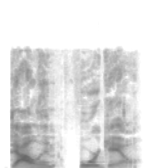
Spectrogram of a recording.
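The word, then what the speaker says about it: Dallán Forgaill: to pronounce this, but I believe his name is pronounced Dallin Forgale, and he was blind, which makes the words "God Be My Eyes" so much more powerful.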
